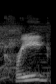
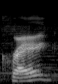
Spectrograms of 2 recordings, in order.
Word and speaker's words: Keurig: How do you pronounce it? Krieg? Craig? Kurug?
